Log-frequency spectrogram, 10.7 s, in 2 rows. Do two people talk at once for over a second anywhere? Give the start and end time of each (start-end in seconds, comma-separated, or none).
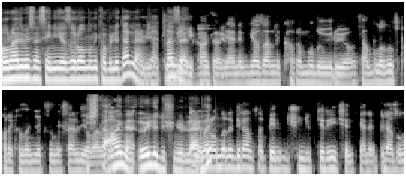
1.8-3.1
